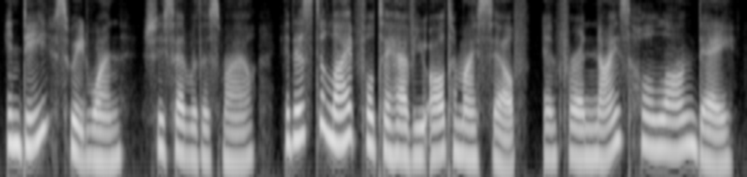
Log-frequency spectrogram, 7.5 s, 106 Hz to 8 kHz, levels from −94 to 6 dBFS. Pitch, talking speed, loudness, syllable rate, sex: 200 Hz, 195 wpm, -18 LUFS, 4.7 syllables/s, female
